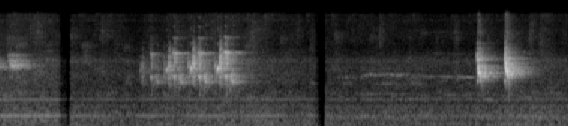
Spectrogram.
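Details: Yellow-vented bulbul singing in the ropelan style, steady and calm: a short bubbly phrase at the start, a chattering burst of rolling notes in the middle, then two sharp loud notes at the end, over a faint low hum.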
